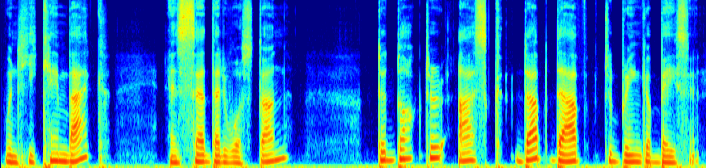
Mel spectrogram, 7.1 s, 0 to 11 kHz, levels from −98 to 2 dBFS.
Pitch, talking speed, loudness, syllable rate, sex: 145 Hz, 160 wpm, -19 LUFS, 4.4 syllables/s, male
